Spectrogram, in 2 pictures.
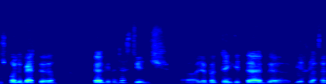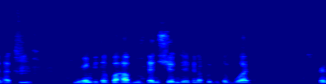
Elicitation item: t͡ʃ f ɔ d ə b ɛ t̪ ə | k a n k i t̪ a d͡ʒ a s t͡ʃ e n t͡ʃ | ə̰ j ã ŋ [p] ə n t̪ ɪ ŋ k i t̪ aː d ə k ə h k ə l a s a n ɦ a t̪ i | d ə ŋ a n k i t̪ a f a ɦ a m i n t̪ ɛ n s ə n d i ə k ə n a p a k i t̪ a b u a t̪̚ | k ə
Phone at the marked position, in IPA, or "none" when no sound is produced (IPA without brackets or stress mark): p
